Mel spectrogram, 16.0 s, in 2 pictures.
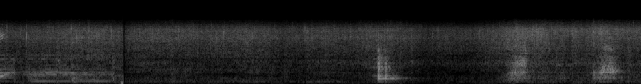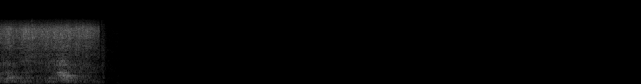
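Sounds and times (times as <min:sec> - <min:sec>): vegetables sizzling in a pan: 0:00.0 - 0:09.3
wooden spatula stirring: 0:06.3 - 0:09.3.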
